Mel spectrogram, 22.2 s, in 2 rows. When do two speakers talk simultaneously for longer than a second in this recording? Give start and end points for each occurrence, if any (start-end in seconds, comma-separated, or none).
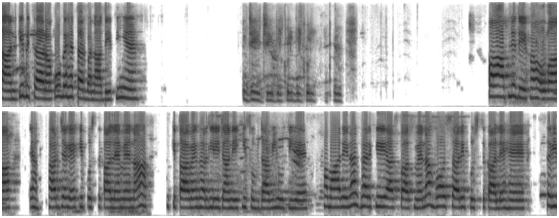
none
